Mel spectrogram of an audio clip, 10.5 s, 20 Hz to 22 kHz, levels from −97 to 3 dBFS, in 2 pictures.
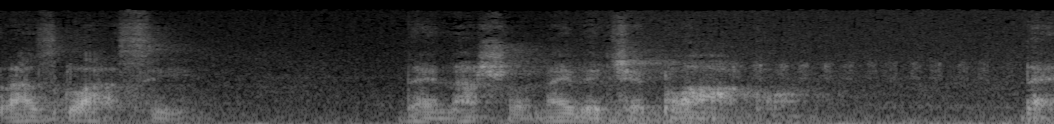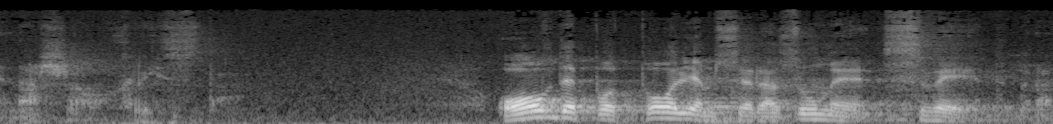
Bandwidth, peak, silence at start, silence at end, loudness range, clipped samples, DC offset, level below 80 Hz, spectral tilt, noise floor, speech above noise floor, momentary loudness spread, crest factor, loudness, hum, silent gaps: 16.5 kHz; -4 dBFS; 0 s; 0 s; 20 LU; under 0.1%; 0.1%; -54 dBFS; -6 dB/octave; -58 dBFS; 34 dB; 25 LU; 22 dB; -22 LUFS; none; none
